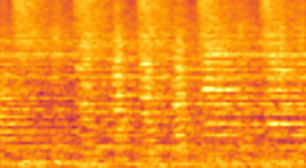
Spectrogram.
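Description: Loud music with a steady, fast beat and heavy bass.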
